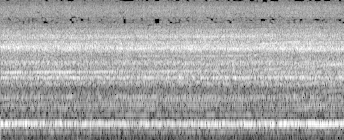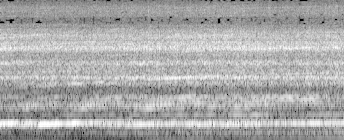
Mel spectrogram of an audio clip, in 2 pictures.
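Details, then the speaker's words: Hungarian Imi motor, tested on a regulator at reduced voltage: a steady, even, high whirring note with no roughness, bearing noise or sparking crackle; the motor runs cleanly and healthy. "powolutku bardzo ładnie się obraca silniki"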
